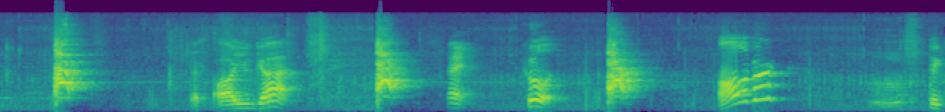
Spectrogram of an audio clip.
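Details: Oliver, a hungry pet dog standing up after being given a hamburger, lets out sharp barks and yelping, talky vocal bursts every second or so, while a person speaks to him between the calls.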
